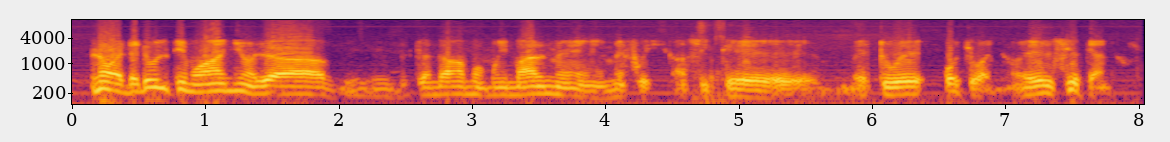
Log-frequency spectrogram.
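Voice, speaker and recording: This man talks fairly slowly. Behind him, background noise is noticeable. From Argentina, northern Santa Cruz (Patagonia). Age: 60s. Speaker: former politician. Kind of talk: radio interview. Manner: hesitant, with fillers.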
